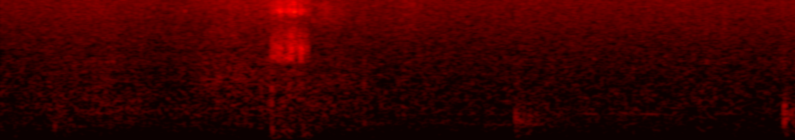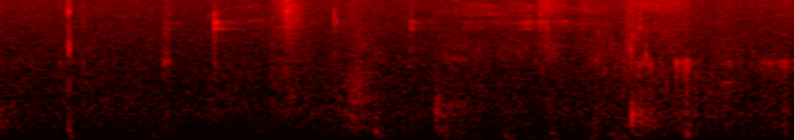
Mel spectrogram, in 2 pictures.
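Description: Clothing rustles softly.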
